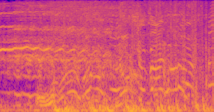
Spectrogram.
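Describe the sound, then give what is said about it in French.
A horse whinnies with a loud, wavering high neigh over steady clip-clop of hooves during a horse-drawn carriage ride. The sound is strong throughout. “T'es vraiment fait de me payer une promenade en calèche? Ça fait plaisir, maman.”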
